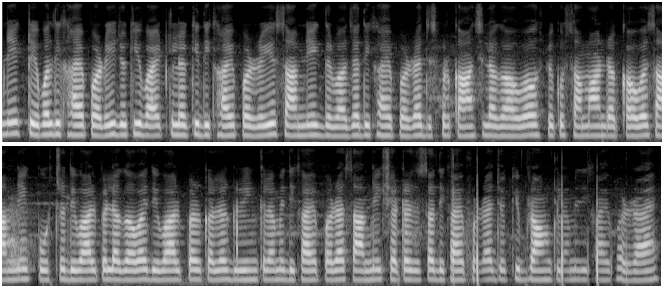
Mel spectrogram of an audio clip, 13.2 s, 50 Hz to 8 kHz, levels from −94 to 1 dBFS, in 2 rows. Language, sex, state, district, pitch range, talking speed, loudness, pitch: Hindi, female, Bihar, Darbhanga, 195-205 Hz, 300 wpm, -18 LUFS, 200 Hz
